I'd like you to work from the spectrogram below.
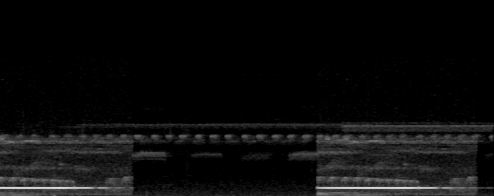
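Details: White-throated Tinamou giving a long, level, mellow whistle of over a second. After a pause of about two and a half seconds the same whistle comes again, over a hissy background.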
